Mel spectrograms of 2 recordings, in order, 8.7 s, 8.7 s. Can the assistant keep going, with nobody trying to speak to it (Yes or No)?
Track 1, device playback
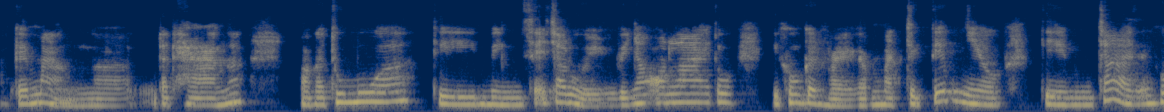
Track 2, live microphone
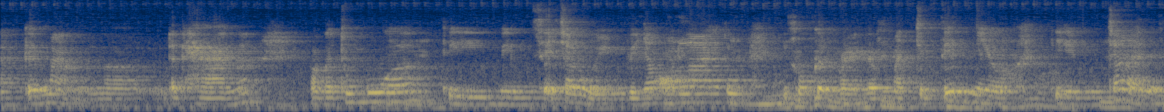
No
